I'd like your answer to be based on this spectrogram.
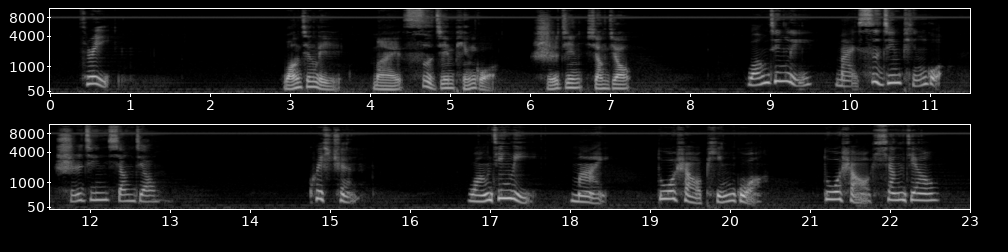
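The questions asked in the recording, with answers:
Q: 王经理买多少苹果,多少香蕉?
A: 4斤苹果,10斤香蕉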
